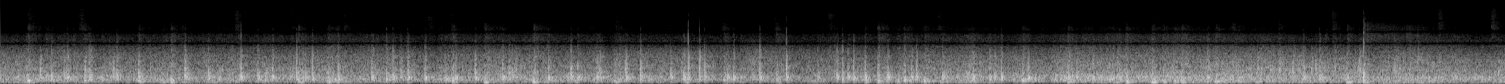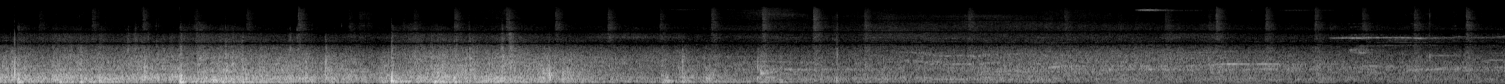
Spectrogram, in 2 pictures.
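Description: Fireworks going off in a dense, continuous barrage of crackles and bangs, which dies away after about twenty seconds to a quieter background.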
